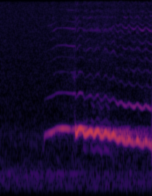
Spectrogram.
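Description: A single long, wavering owl hoot rises out of a low background hush and holds steady before sliding slightly downward. It is clear, with no one speaking.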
